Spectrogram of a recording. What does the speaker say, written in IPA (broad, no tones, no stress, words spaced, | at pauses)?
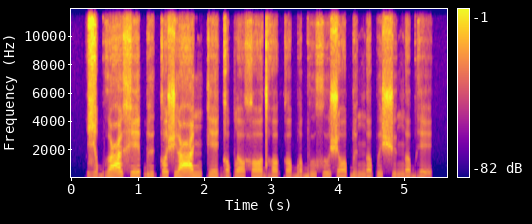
ʑɔbʱʊʕɨ xe ɓɨ kɔʃɨʕeŋ keɡɔplɔ xɔdʱɔkɔ bʌbu xuʃɔ ɓɨŋʌpɨ ʃʉŋʌbʱe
